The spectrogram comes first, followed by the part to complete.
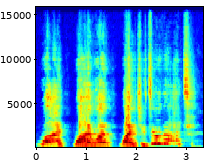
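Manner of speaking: very high, very loud, shrill pained howling. Voicing a man whose foot was just blasted off: screaming in pain. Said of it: "so he screams out".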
